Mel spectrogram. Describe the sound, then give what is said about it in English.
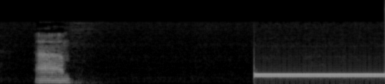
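A brief harmonic burst near the start, then after a pause a steady, loud telephone line tone begins abruptly and holds unbroken with no ringing pattern, as a dialed phone call fails to ring through. “Now it's not even ringing.”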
